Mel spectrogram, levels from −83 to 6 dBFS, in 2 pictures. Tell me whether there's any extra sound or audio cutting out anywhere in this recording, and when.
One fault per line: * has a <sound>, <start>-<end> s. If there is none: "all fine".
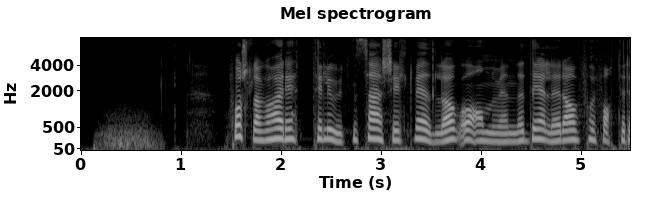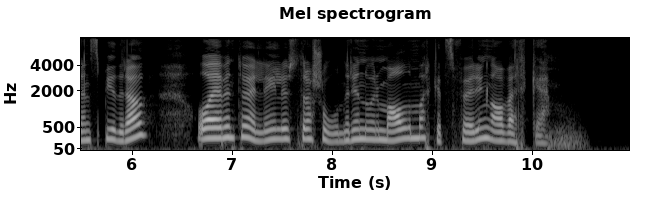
all fine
